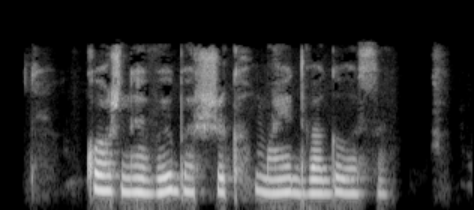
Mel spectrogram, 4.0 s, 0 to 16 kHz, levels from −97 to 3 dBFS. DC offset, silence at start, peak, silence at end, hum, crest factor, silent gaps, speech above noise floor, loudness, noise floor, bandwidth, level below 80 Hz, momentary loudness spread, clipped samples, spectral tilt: under 0.1%; 0.25 s; -2 dBFS; 0.3 s; none; 18 dB; none; 32 dB; -19 LUFS; -51 dBFS; 8.2 kHz; -60 dBFS; 10 LU; under 0.1%; -4 dB/octave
